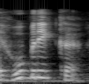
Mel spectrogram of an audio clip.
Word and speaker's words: rubrica: o público é rubricar normalmente as pessoas usam pública mas se fosse rubrika teria que tem acento ela é rubrika então para esse trem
